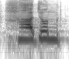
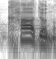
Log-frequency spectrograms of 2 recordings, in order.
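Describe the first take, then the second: First: The word begins with an h sound. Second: The word begins with a k sound. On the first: "카존 혹은 하존으로 발음이 되는데" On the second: "카존 혹은 하존으로 발음이 되는데"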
